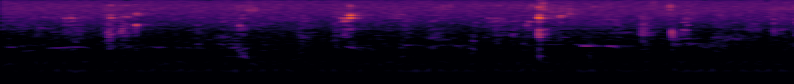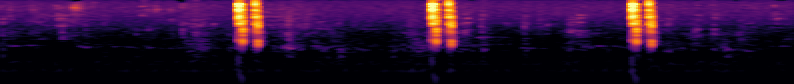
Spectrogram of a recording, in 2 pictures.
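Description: Soft chewing of a fried chicken finger, then three sharp mouse-click sound effects about a second apart from an animated like-and-subscribe button.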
